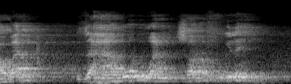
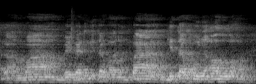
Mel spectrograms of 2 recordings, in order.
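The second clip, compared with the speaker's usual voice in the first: low, soothing leader's voice; calm reassurance; 9 semitones lower, faster than usual. Retold or imitated. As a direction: reassure a worried follower, pitched well down. Prophet reassures the worried disciple.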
